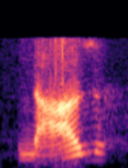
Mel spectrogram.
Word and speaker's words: Nas: I just wanted to say, I thought I wouldn't like the music, but I'm really liking that Nas guy. – Mm-hmm. – Am I saying that right? – Yeah, you are saying that right.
